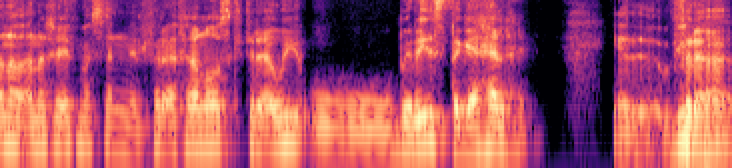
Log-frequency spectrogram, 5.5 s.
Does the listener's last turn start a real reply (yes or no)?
no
